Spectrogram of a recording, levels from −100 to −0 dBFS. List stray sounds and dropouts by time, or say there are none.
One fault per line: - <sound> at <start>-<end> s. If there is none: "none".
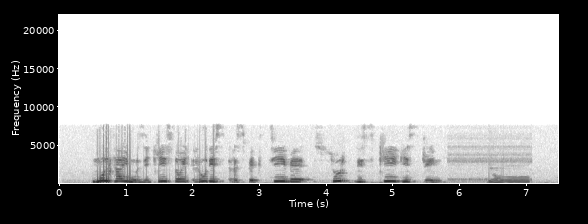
- cough at 6.4-7.1 s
